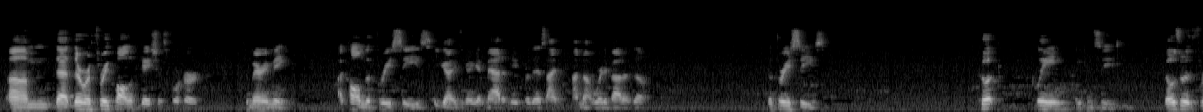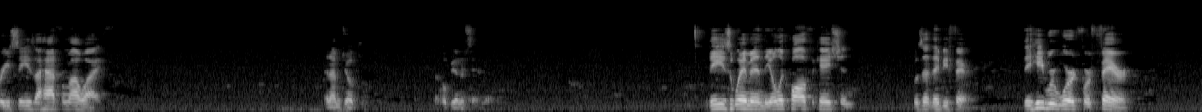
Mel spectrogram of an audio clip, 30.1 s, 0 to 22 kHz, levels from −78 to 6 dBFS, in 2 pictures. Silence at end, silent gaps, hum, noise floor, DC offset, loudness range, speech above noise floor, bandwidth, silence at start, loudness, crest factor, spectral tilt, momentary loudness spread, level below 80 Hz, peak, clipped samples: 0.9 s; none; 60 Hz at -60 dBFS; -58 dBFS; under 0.1%; 15 LU; 35 dB; 8.6 kHz; 0.1 s; -23 LUFS; 24 dB; -5 dB/octave; 20 LU; -72 dBFS; -2 dBFS; under 0.1%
